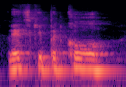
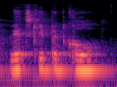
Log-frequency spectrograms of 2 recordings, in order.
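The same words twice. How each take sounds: The two takes are said the same way.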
